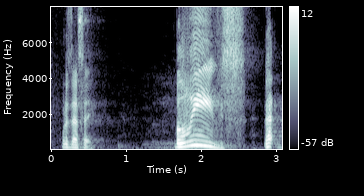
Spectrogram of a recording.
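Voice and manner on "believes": high, loud single word Believes; emphatic. Real, not acted. Preacher stressing Believes so the congregation gets it. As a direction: land Believes hard and loud. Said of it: "please don't walk away without understanding this".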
